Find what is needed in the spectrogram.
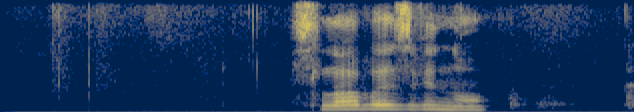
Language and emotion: Russian, neutral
